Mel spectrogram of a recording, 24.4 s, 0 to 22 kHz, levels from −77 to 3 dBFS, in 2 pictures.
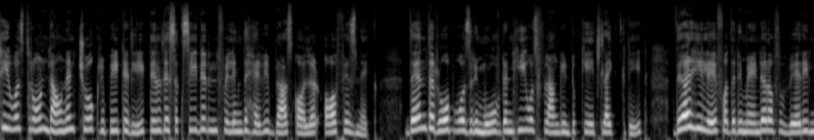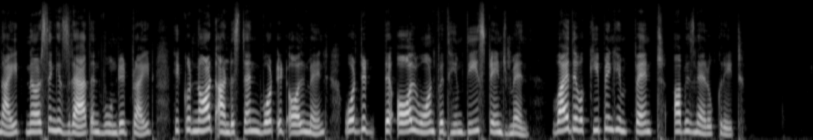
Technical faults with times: none

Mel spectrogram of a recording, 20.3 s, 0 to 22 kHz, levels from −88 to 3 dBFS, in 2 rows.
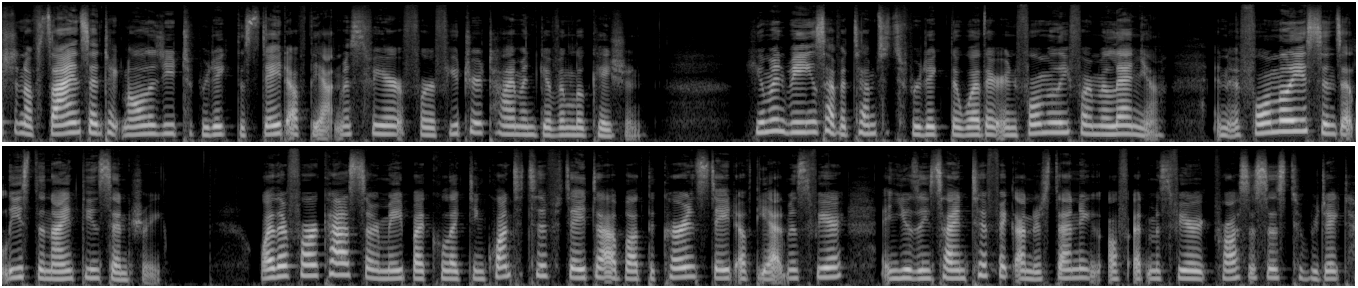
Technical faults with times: none

